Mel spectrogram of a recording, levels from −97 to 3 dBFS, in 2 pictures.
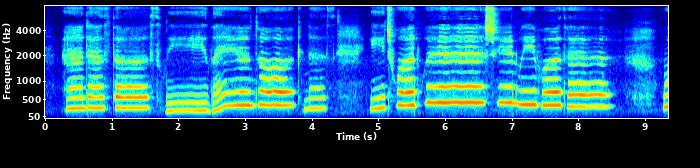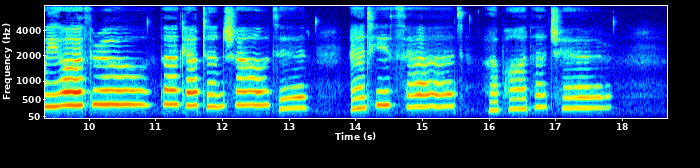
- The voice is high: Yes, very high, 320 Hz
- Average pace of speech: No, slow, 80 wpm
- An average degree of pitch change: Yes, average, 4.4 semitones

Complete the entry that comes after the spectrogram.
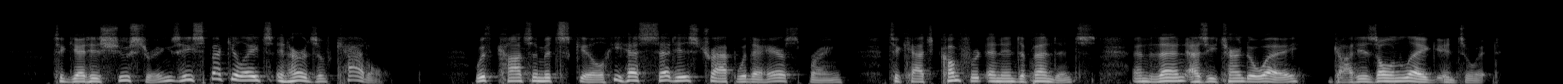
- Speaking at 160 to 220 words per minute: No, average, 150 wpm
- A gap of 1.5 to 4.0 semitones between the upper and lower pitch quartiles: No, average, 5.2 semitones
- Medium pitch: Yes, medium, 145 Hz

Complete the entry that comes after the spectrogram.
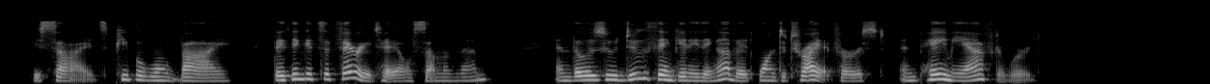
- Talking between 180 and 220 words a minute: No, average, 150 wpm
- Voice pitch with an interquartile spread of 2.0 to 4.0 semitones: No, average, 5.1 semitones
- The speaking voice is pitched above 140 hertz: Yes, high, 190 Hz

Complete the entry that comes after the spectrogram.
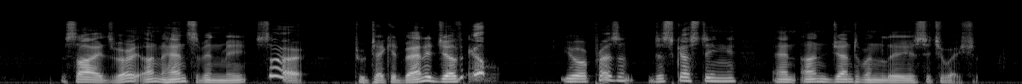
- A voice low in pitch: Yes, low, 115 Hz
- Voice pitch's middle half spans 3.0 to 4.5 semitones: No, average, 5.1 semitones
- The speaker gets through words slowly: Yes, slow, 100 wpm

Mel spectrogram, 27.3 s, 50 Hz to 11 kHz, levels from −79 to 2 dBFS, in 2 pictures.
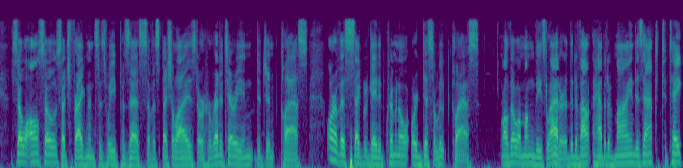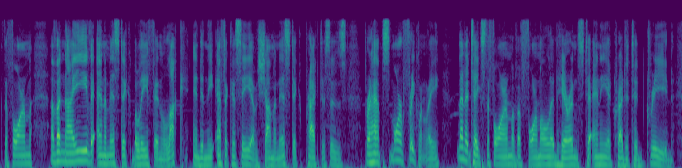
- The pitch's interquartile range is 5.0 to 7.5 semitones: No, average, 3.2 semitones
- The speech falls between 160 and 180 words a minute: No, average, 145 wpm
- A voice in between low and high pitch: No, low, 105 Hz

